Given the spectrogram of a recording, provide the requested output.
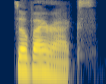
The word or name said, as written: Zovirax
